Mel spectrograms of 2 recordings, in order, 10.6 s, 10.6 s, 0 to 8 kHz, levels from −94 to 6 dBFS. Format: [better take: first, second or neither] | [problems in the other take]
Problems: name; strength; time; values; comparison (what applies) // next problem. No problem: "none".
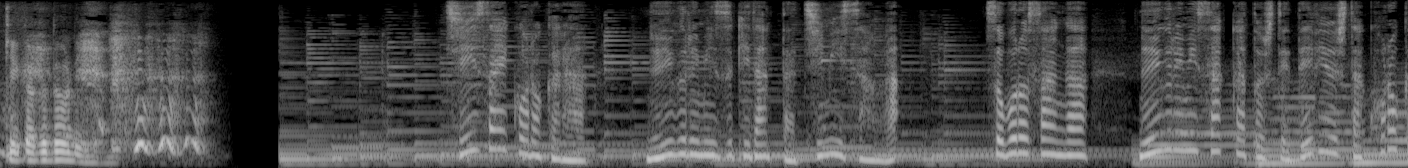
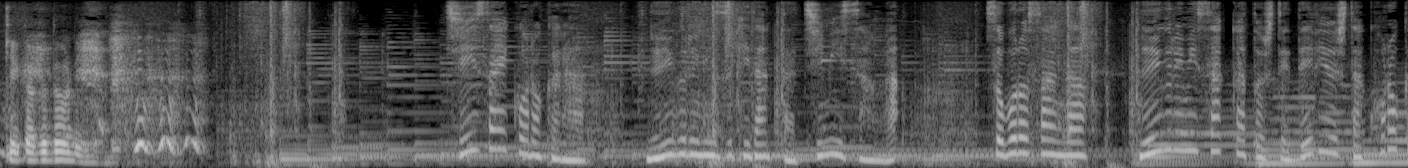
first | background sound (Squeak); 13 dB below the speech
